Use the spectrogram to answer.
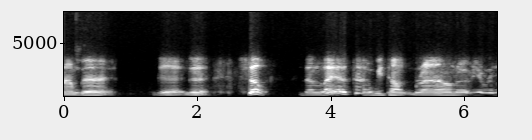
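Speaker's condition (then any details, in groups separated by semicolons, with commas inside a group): Cerebral palsy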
